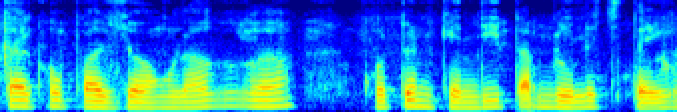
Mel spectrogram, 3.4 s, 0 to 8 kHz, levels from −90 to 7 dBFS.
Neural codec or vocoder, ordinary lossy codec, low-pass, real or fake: codec, 16 kHz, 8 kbps, FunCodec, trained on Chinese and English, 25 frames a second; none; none; fake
